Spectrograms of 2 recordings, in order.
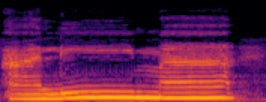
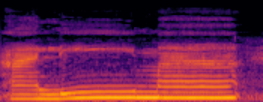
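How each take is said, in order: Both takes have the same delivery.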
